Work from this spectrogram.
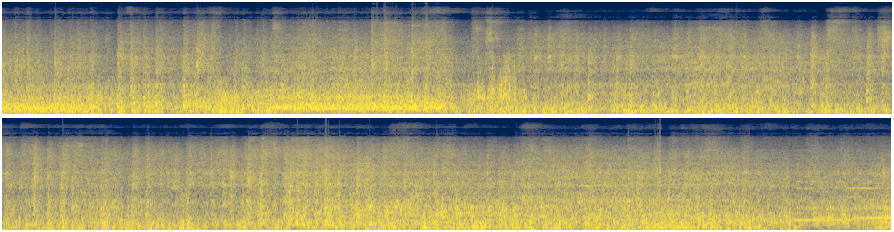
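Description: The Tezgam passenger train running from Rawalpindi to Lahore, heard from on board as a loud, continuous roar of wheels and carriage rumble with a rhythmic clickety-clack throughout.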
